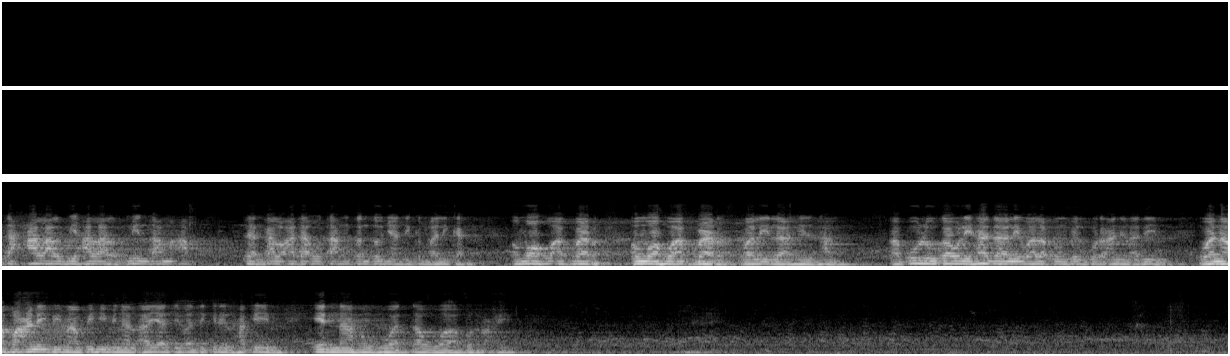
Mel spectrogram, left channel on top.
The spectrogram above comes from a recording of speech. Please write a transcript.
halal bihalal, minta maaf. Dan kalau ada utang tentunya dikembalikan. Allahu akbar, Allahu akbar, walillahil hamd. Aqulu qawli hadza li wa lakum fil Qur'anil azim wa nafa'ani bima fihi minal ayati wa dzikril hakim innahu huwat tawwabur rahim.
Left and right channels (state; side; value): silent; left; digital silence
